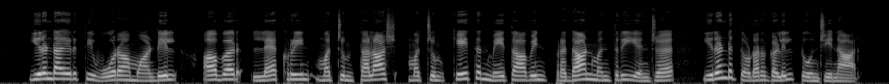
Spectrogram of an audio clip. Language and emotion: Tamil, neutral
